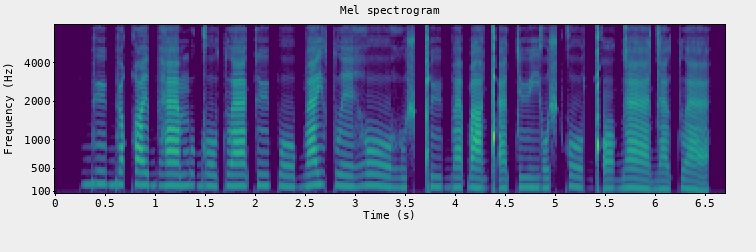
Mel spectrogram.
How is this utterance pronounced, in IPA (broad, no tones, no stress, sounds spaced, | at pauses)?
b y b y qʷ eː bʱ æ m u ɡ oː tʷ æː k y p oː b æ j tʷ eː ɦ oː ɦ u ʃ ǃ y b æ ɓ a ǃʼ æ t y j o ʃ k oː ǃʼ ɔ ɡ æː d æ tʷ æ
